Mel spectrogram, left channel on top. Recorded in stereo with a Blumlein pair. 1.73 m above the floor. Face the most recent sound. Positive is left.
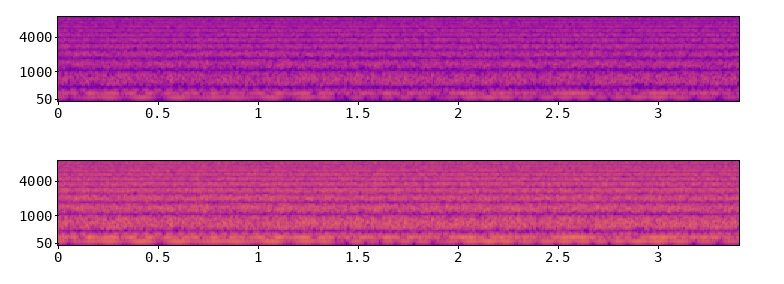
turn(degrees=-65)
